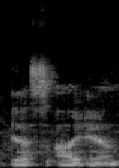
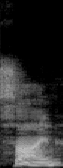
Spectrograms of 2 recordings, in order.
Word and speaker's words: sin: will actually write is s i n still pronounced sign not sin or c sine of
